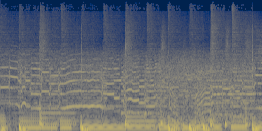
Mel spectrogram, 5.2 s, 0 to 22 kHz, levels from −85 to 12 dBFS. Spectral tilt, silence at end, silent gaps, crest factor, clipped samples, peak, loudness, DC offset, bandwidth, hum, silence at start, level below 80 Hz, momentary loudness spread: -5 dB/octave; 0 s; none; 14 dB; under 0.1%; 0 dBFS; -16 LUFS; under 0.1%; 19.5 kHz; none; 0 s; -18 dBFS; 2 LU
